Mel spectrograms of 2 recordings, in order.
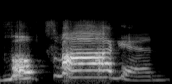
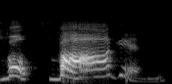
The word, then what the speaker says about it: Volkswagen: There's more important things in life than a used Volkswagen. Volkswagen. Volkswagen. Yes, there you go. I actually confirmed with some car experts. That's how they say it in Germany.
